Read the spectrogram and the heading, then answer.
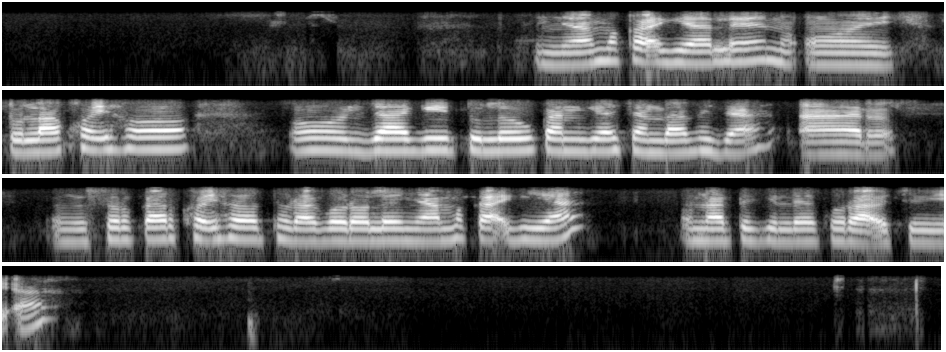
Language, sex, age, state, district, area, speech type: Santali, female, 18-30, West Bengal, Birbhum, rural, conversation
